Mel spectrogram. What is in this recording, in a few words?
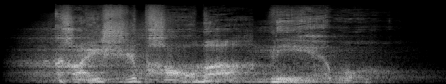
Male Orc, Start running, prey.; ▶开始跑吧，猎物！; zh; 死亡猎手雷克萨; 问候; Greeting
